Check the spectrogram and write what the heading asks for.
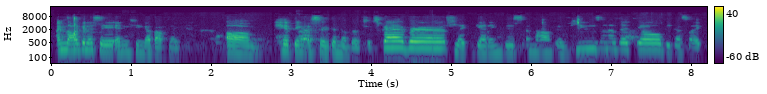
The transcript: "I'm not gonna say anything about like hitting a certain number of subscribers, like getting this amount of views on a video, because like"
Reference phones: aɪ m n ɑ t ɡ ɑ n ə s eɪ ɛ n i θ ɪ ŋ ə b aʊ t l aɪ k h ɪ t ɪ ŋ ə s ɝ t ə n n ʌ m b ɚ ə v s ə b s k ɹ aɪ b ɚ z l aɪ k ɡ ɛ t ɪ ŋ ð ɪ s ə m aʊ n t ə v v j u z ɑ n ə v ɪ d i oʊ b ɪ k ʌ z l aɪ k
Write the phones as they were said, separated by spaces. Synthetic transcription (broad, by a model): aɪ m n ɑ t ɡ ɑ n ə s eɪ ɛ n i θ ɪ ŋ ə b aʊ t l aɪ k h ɪ t ɪ ŋ ə s ɝ t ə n n ʌ m b ɚ ə v s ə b s k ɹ aɪ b ɚ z l aɪ k ɡ ɛ t ɪ ŋ ð ɪ s ə m aʊ n t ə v v j u z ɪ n ə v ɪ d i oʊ b ɪ k ʌ z l aɪ k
